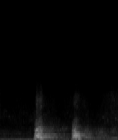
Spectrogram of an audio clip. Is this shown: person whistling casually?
no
